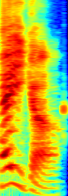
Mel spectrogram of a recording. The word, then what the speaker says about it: Hager: You pronounced his name wrong. – Sorry. – It's not Swagger. Sammy Hager? – No. Whoops, wasn't paying attention. Never mind. – Did him. – Jake Hager versus Dustin, MJF. – No, I told you, Hager. – Okay. – That's how it's said.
